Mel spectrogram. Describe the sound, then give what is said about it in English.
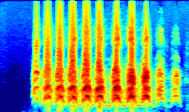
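A two-year-old German shepherd sheriff's canine named Nika, tracking a person by scent, barks in a quick, steady string of about ten sharp barks lasting a couple of seconds, fairly loud, with no one talking. “This is the sound of a sheriff canine tracking me.”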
